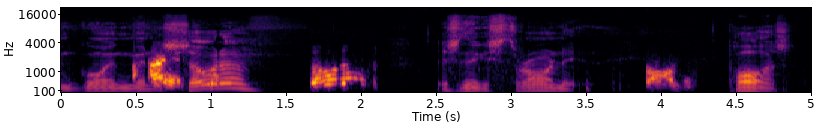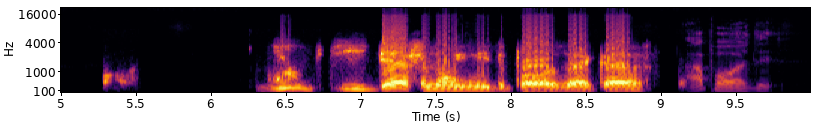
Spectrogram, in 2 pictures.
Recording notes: took a few moments to hop on the phone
